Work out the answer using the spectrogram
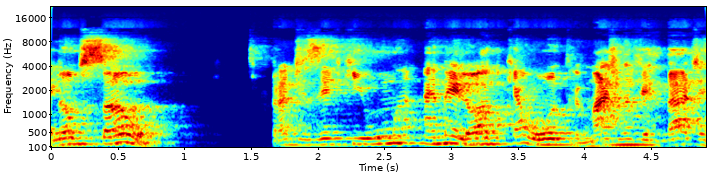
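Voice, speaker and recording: A man's voice: on the high side, a bit bright. A man giving a recorded online university lecture, explaining step by step and often checking that students follow along. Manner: explanatory, checks understanding with frequent tags. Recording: very echoey room.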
